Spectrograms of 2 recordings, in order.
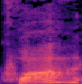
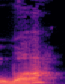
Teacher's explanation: The labiovelar qua is sometimes reduced to just W, wa, which is pretty interesting to me.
